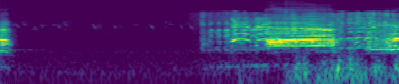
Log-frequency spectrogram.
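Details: Farm goose giving loud harsh honks after a near-silent start, a dense nasal blare building through the last two seconds, with faint low rumble beneath.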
